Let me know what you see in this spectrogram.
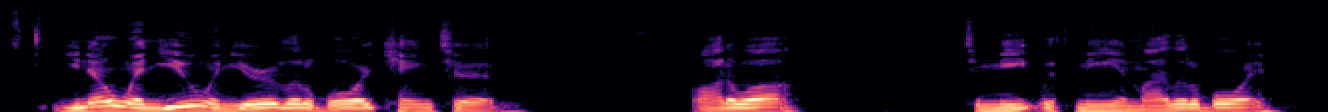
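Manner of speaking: plain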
